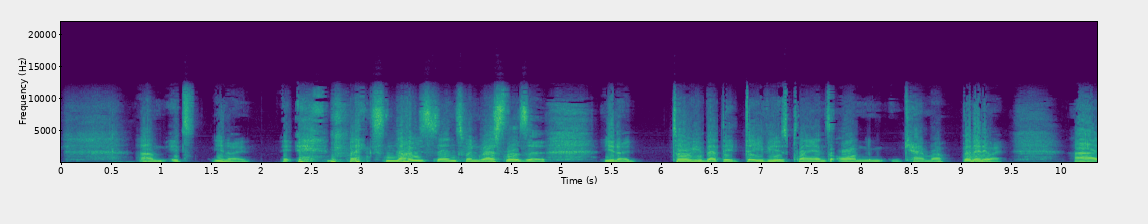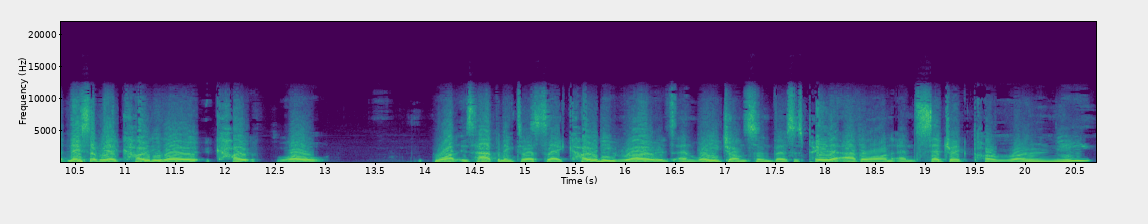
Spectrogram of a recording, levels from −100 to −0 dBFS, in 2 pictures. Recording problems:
distortion; heavy; 15% of the sound clipped
garbled, watery; slightly

